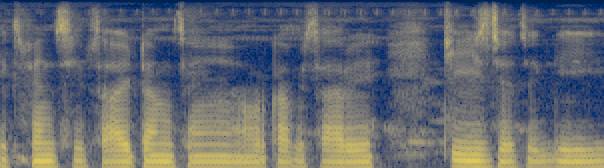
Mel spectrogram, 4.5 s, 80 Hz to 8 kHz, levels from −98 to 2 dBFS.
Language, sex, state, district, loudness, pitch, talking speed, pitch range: Hindi, male, Delhi, New Delhi, -17 LUFS, 100 Hz, 130 wpm, 100-105 Hz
